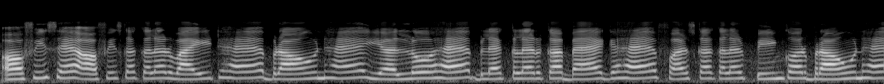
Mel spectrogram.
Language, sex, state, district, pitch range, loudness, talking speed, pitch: Hindi, female, Maharashtra, Mumbai Suburban, 250-290 Hz, -17 LUFS, 155 wpm, 275 Hz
